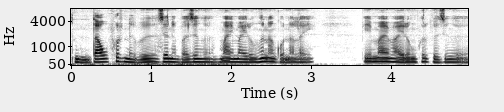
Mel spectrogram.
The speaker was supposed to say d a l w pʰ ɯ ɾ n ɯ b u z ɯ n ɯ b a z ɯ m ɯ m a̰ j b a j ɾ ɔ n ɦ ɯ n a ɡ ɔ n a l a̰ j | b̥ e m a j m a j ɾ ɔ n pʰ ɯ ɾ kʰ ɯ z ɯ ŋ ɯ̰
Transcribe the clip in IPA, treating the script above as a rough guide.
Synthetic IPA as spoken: d a w pʰ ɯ ɾ n ɯ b ɯ z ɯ n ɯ b a z ɯ ŋ ɯ m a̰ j m a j ɾ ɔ ŋ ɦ ɯ n a ɡ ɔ n a l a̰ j | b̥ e m a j m a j ɾ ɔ ŋ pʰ ɯ ɾ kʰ ɯ z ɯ ŋ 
